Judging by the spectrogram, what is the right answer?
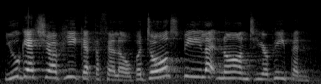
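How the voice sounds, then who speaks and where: A woman's voice: high-pitched, lively intonation, fast, pushed and bright. A woman playing a chatty, bossy village innkeeper's wife in a live radio play, fussy, gossipy and full of exclamations. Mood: gossipy, flustered. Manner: gossipy, exclamatory, deferential to guests, scolding the maid.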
